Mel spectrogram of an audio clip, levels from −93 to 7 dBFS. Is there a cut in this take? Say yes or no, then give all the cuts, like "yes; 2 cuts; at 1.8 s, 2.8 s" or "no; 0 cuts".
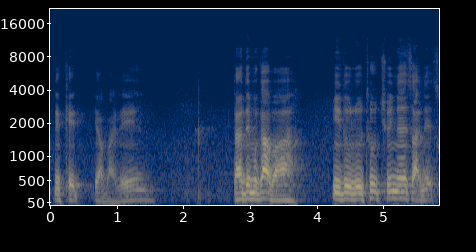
no; 0 cuts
